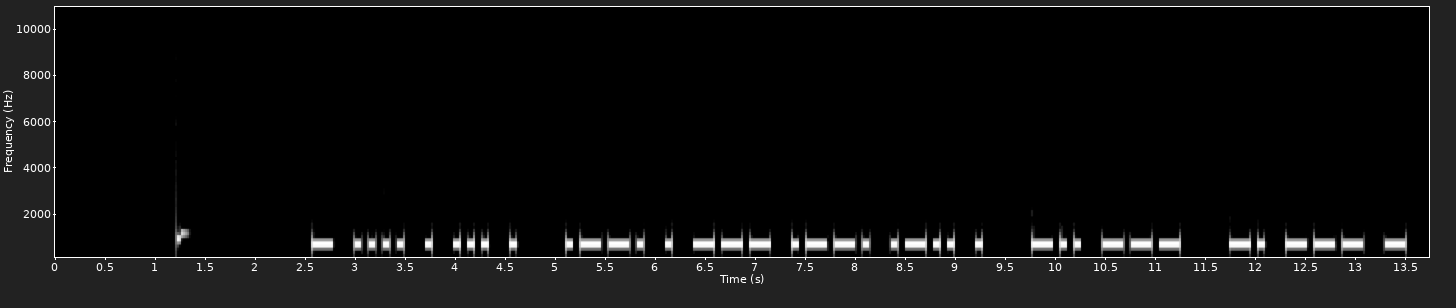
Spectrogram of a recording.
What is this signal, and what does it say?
Morse code, heard as a keyed tone, about 17 wpm, 700 Hz. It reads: THESE PEOPLE DO NOT
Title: Sentences from Top 1000 Words - Review Part 1 - 17wpm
